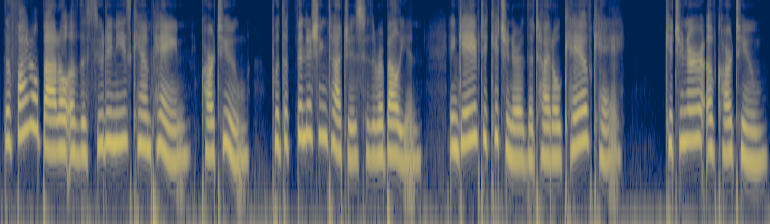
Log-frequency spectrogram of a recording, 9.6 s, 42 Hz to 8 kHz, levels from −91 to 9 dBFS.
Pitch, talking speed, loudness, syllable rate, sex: 250 Hz, 160 wpm, -19 LUFS, 5.4 syllables/s, female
